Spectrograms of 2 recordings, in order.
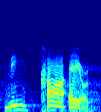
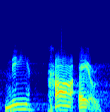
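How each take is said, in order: First: The name is pronounced the Hebrew way. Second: The name is pronounced the Hebrew way.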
